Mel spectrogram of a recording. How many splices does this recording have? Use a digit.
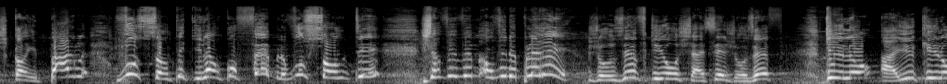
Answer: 1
